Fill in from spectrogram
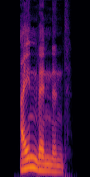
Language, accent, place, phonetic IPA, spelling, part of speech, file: German, Germany, Berlin, [ˈaɪ̯nˌvɛndn̩t], einwendend, verb, De-einwendend.ogg
- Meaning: present participle of einwenden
